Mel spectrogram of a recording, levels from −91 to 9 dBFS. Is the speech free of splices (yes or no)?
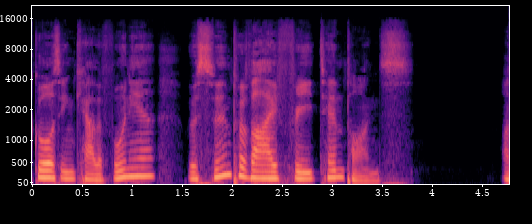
yes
